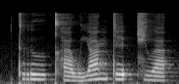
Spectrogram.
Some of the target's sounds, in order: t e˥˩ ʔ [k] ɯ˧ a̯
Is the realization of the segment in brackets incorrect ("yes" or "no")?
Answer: yes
